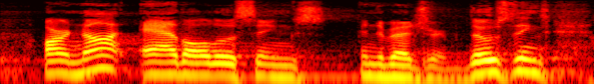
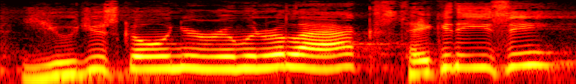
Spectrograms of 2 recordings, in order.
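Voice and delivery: mock-gentle, higher, doting tone; sweet husband voice; 6 semitones higher than usual. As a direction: play the overly helpful husband, higher pitch. Husband sweetly sends wife off.

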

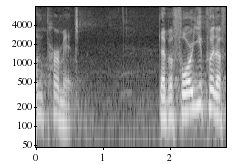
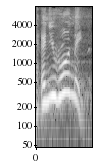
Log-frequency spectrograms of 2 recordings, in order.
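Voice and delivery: higher, louder joking outburst; mock accusation; 10 semitones higher, 5 dB louder than usual. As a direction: blame them loudly in mock outrage. Mock accusation at his kids.

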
